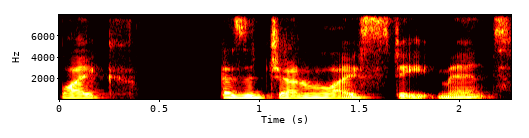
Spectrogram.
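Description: With a quiet background, a woman speaks at a moderate pace and a medium pitch, with fairly even intonation and vocal fry. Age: 30s. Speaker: homeschooling podcast host and mother. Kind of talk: casual chat. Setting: in person at home.

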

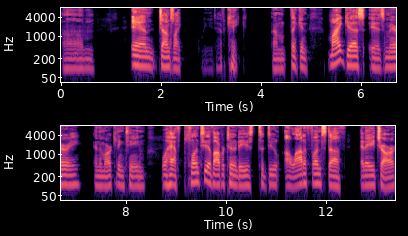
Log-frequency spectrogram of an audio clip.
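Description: In a very clean recording with a silent background and a dry, close sound with no echo, a man with a normal speaking voice and fairly low pitch talks at a fairly slow pace, his intonation fairly even but his loudness swinging widely. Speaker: podcast co-host. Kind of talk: casual chat.

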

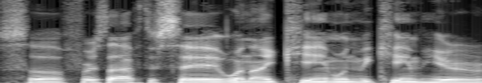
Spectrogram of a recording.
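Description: Fairly slow speech with an Afghan accent, dry and close with no echo, on a very clean recording with a silent background. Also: man. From Afghanistan. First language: Dari Persian. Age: 20s. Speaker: college student. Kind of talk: casual interview. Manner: halting.

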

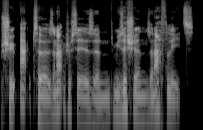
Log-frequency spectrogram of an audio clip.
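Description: On a very clean recording with a silent background, a man with an English accent speaks with ordinary pitch variation in a dry, close sound with no echo. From England, rural village. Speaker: podcast co-host, photographer. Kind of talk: casual chat.

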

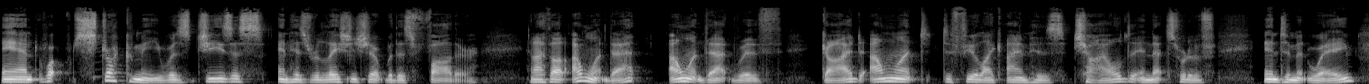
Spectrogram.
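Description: A man speaks in a Southern US accent at a medium pitch with ordinary pitch variation on a very clean recording with a silent background. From US South. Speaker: New Testament scholar and lecturer. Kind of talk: interview, academic discussion.

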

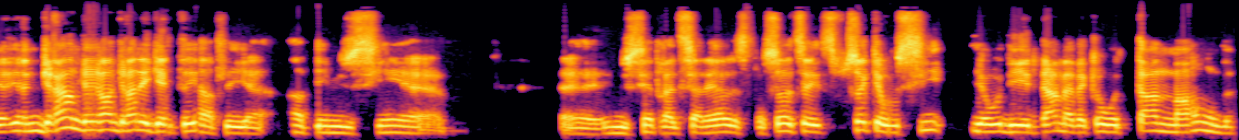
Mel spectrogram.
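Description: A man's fairly high pitch at a fairly quick pace, with ordinary pitch variation. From Quebec City, Quebec. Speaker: traditional musician. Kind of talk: interview. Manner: halting.

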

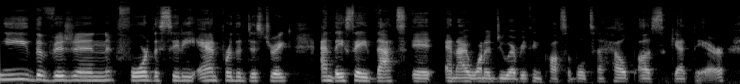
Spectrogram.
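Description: A woman with an American accent talks at a moderate pace in a fairly low pitch, with hardly any pauses and ordinary pitch variation. Hers is an unremarkable speaking voice, on a very clean recording with a silent background. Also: dry, close sound with no echo. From Boston, Jamaica Plain. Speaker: city council candidate. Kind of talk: interview.

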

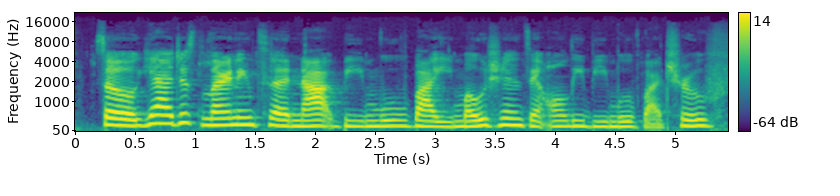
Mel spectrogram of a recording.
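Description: On a very clean recording with a silent background, a woman of medium pitch talks at a moderate pace with hardly any pauses and ordinary pitch variation. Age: 20s. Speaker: podcast co-host. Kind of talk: casual chat. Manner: animated.

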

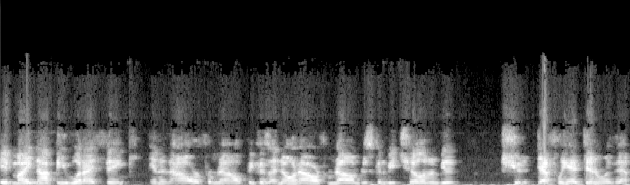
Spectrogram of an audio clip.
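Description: A man with an American accent talks at a very fast pace and a fairly high pitch. His tone is bright and sharp, with ordinary pitch variation. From Minnesota, US Midwest. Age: young. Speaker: fishing YouTuber. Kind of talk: casual chat. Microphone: phone line.

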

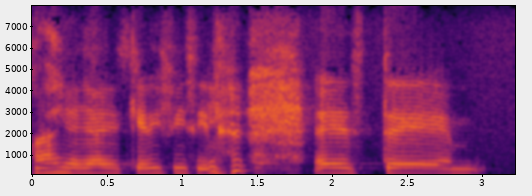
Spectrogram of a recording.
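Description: A woman of medium pitch delivers her words very slowly. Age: 30s. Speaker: fashion stylist and bridal shop founder. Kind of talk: interview.

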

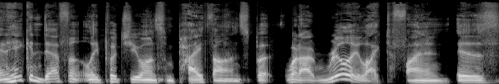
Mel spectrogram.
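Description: Recorded very cleanly against a silent background, with a dry, close sound and no echo, a man talks at a fairly slow pace and a fairly low pitch. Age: 50s. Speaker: wildlife removal specialist and reality TV personality. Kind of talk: casual chat. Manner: animated.

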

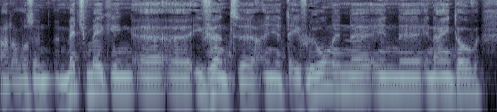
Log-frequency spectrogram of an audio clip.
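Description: A man speaks at a medium pitch. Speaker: project director. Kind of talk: interview. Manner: hesitant, many fillers.

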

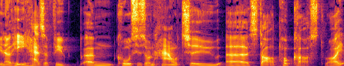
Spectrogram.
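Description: On a very clean recording with a silent background, a man speaks with lively intonation and a bright, sharp tone. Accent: Essex. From Essex, England. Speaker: podcast host and online marketing coach. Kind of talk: solo podcast monologue, casual and promotional. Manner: casual, conversational, fills with 'right?'.

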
